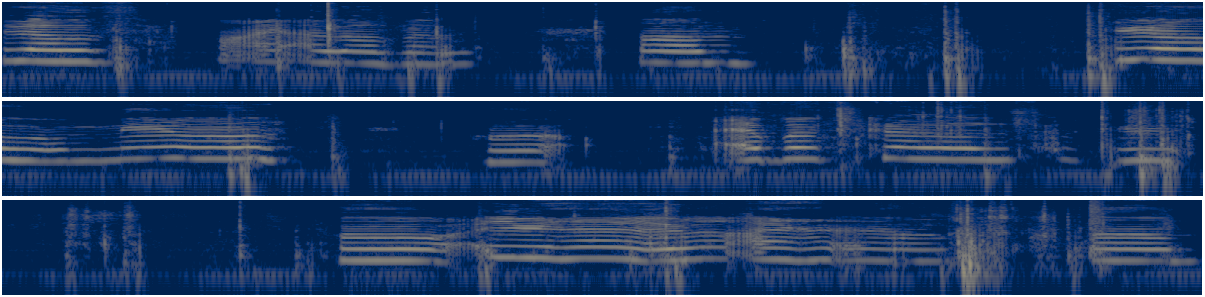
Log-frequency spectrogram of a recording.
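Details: Adult speaker; dysarthria (cerebral palsy).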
